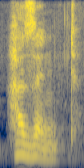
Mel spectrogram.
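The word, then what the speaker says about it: hasn't: Okay, short form जब हम लिखेंगे तो HASN''T, तलफ़ुज़ इसका हो जाएगा हज़ंट, हज़ंट।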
